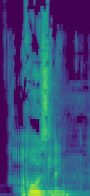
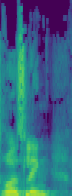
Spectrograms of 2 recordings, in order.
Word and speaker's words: Rösling: This quote is by beloved Hans Rösling, or did I pronounce that right? – Rösling. – Hans Rösling.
